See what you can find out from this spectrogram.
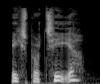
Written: eksportere

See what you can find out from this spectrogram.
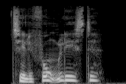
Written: telefonliste

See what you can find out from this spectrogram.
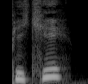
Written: piquet

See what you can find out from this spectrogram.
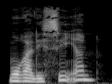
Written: moraliseren

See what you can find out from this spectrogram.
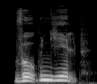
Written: våbenhjælp

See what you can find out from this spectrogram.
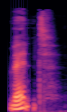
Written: vant

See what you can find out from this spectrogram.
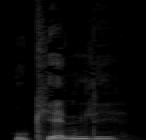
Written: ukendelig

